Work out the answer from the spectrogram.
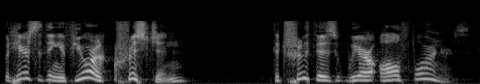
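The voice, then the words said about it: Slight foreign accent. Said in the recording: “slight accent”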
